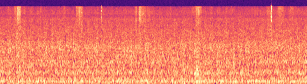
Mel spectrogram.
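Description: Steady low background hum with an even haze of noise, unchanging throughout, and a few faint ticks.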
